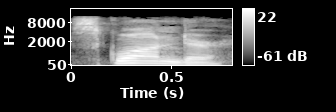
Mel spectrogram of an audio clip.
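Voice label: "squander", American English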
